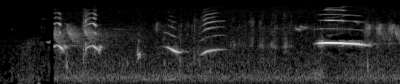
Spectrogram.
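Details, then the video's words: Song of Eurasian bullfinches: short clipped notes and downslurred whistles in a loose sequence, ending in a long, steady, pure whistled tone, with a soft murmur of background noise. "chant de bouvreuils - song Pyrrhula - طائر الدغناش"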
